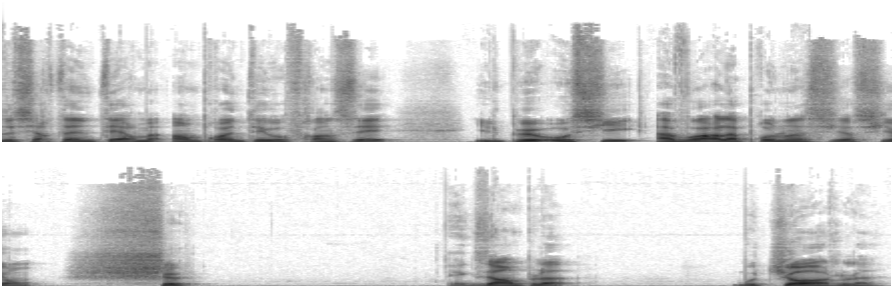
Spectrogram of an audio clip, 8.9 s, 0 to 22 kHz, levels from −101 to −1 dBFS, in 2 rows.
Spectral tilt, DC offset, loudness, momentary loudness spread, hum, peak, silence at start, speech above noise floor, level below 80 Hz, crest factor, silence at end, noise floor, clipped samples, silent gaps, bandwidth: -6 dB/octave; under 0.1%; -27 LUFS; 15 LU; none; -6 dBFS; 0 s; 40 dB; -54 dBFS; 22 dB; 0.05 s; -67 dBFS; under 0.1%; none; 19 kHz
